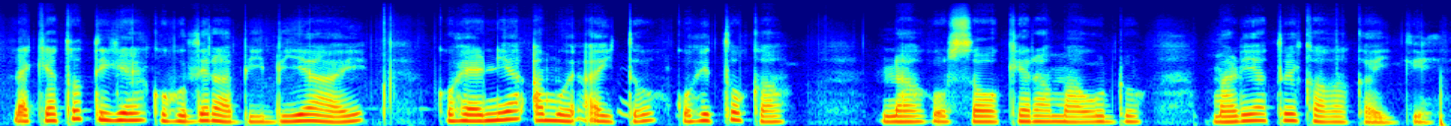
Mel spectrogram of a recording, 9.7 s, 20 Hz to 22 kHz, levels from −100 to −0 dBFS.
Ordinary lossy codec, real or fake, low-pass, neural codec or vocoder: none; fake; 19.8 kHz; autoencoder, 48 kHz, 128 numbers a frame, DAC-VAE, trained on Japanese speech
